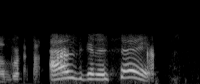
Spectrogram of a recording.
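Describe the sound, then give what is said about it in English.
A person imitates a puppy, with a few quick little yips followed by two drawn-out, whiny cries that rise and fall in pitch. “I'm doing my Jay Zilla puppy.”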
